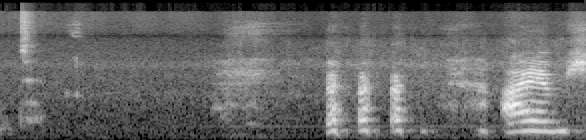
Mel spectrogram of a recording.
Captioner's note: laughing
